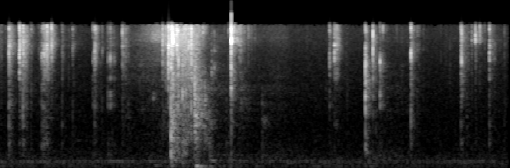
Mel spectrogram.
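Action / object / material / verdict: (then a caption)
scrape / solid bar of soap / soap / none. A solid bar of soap, held in the hand with its pink and white striped layer exposed, is scraped and cracked with a small metal blade. Short, bright, dry scratches and crisp cracks come in irregular bursts, with one longer, louder rasping scrape near the middle and a sharp snap just after it. Each sound stops almost at once, with no ring.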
